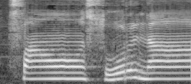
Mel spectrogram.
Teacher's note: नून साकिन के बाद स्वाद यानी हरूफ इफा है। इसीलिए इस नून साकिन पर इफा किया है।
